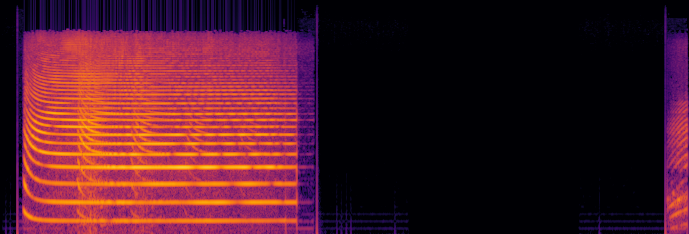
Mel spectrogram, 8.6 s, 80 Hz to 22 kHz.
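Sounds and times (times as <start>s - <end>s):
fog horn: 0.3s - 3.9s.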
